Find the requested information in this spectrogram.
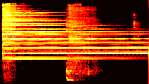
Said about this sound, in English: time to start the episode with the Parks and Recreation Gong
